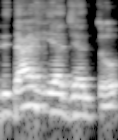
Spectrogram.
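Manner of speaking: ordinary delivery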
